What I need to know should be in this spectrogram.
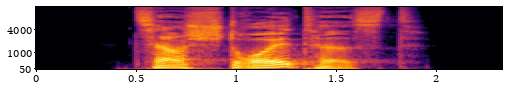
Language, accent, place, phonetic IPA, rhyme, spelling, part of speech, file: German, Germany, Berlin, [ˌt͡sɛɐ̯ˈʃtʁɔɪ̯təst], -ɔɪ̯təst, zerstreutest, verb, De-zerstreutest.ogg
- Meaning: inflection of zerstreuen: 1. second-person singular preterite 2. second-person singular subjunctive II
